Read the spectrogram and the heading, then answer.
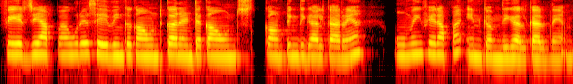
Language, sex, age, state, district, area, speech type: Punjabi, female, 18-30, Punjab, Fatehgarh Sahib, rural, spontaneous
